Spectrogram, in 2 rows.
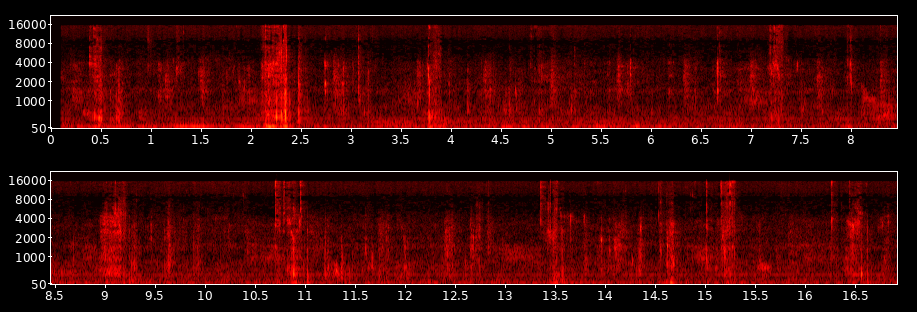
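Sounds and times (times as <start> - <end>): chewing and biting food: 0.2 - 16.9.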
